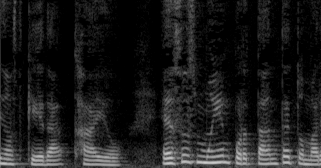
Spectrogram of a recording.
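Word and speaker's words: 가요: Estas sílabas con estas desinencias se van a contraer y no vamos a tener ga, ayo, sino kayo, ¿ok?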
